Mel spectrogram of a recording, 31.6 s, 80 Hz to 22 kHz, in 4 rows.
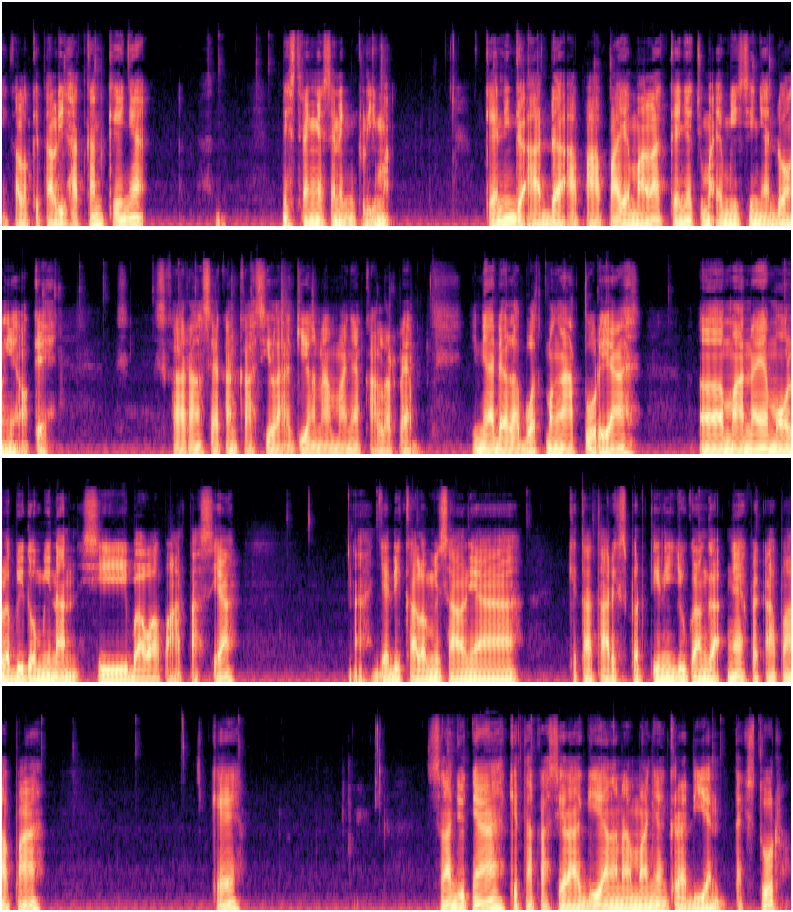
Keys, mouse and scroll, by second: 2.3 click, 2.6 click, 7.6 click, 8.8-10.0 drag, 10.2 shift+a, 13.7-18.5 drag, 28.5 shift+a, 31.4-31.5 drag.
